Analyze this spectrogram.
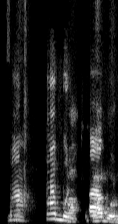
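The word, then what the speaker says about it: مَكْتَبٌ: Kemudian meja maktabun. Maktabun pendek semua ya.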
